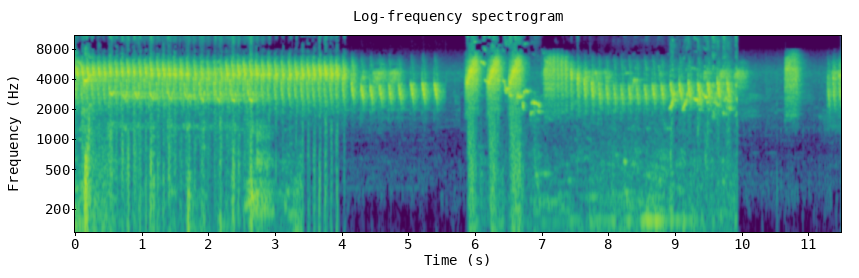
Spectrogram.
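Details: Young forest-caught White-rumped shama, master song used to teach young birds imitations: a long, rapid, buzzy high trill of about four seconds, sharp sweeping notes, then further fast trills and short bursts.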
